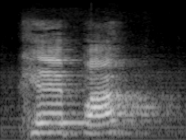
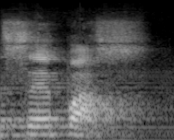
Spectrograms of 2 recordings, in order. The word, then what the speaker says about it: Kepha: Kepha po ang pagka-pronounce niyan. Okay? So, kasi they are speaking Aramaic doon. Kepha ang pagka-pronounce, hindi yan Cephas. Okay? Pag sinabi mong Cephas, iba yun siya. Okay? Parang Sopas siya.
